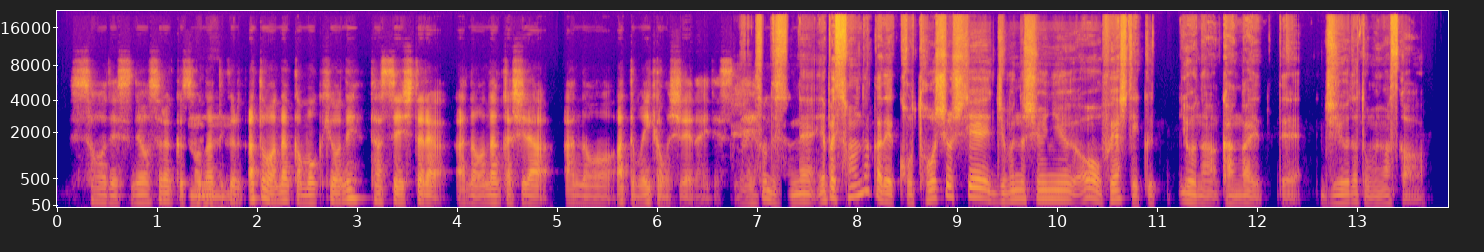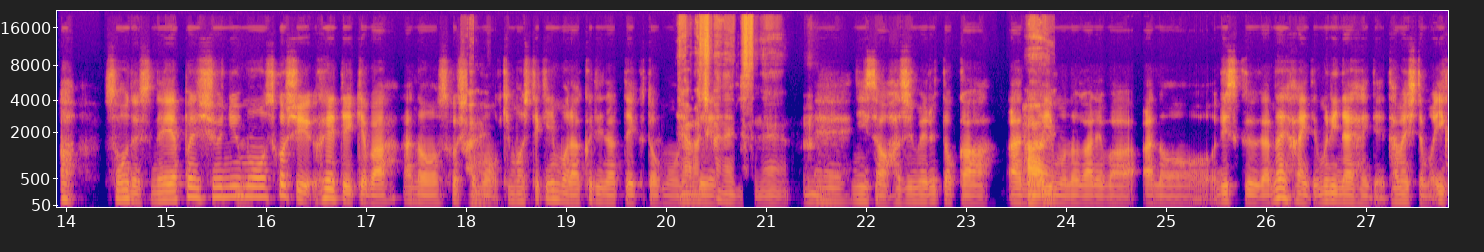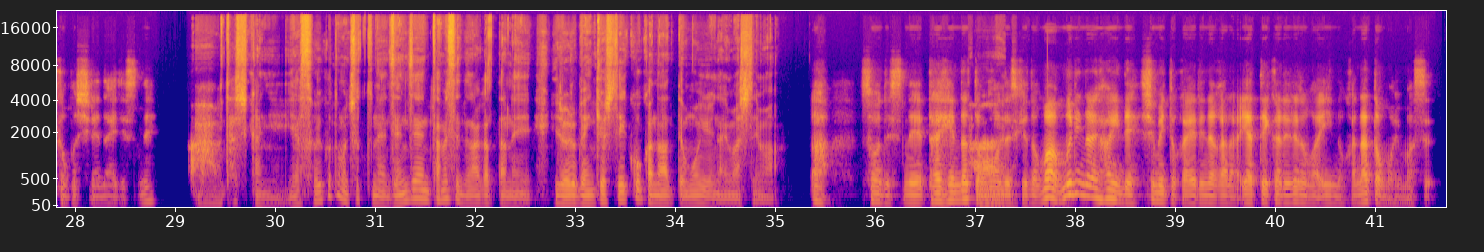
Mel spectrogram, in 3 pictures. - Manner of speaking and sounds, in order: none
- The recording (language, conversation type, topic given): Japanese, advice, 貯金する習慣や予算を立てる習慣が身につかないのですが、どうすれば続けられますか？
